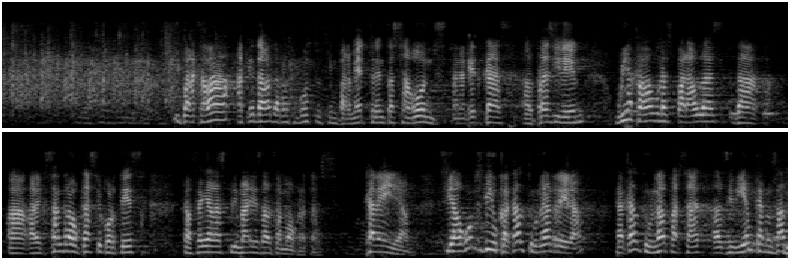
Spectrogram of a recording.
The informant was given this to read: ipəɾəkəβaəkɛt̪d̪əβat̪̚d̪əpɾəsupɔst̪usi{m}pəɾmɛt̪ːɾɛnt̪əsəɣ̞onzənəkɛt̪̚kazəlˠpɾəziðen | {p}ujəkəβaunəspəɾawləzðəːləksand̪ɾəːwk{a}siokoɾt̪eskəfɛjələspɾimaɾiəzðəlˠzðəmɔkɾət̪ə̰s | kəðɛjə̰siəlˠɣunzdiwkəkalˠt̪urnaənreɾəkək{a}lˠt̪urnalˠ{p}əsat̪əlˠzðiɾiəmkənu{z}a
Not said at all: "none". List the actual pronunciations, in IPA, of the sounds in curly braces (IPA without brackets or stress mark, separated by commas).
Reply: m, b, a, a, p, z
